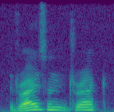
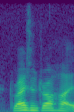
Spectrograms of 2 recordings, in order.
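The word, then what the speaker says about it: Der Eisendrache: But Horizon Drak, it's actually pronounced Draha, not Drak, but Horizon Draha is an amazing map.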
